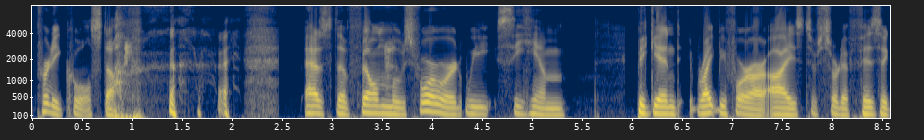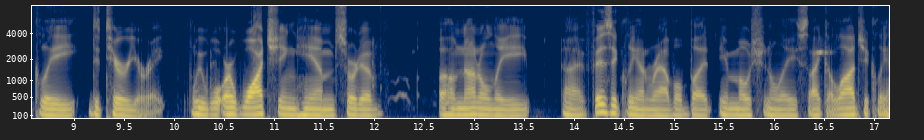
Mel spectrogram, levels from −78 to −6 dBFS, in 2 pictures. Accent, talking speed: American, 125 wpm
